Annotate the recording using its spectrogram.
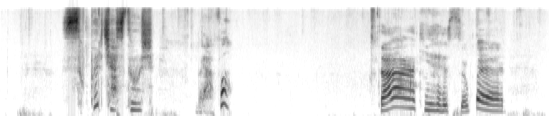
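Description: A woman talks in a high, coaxing voice up close.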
